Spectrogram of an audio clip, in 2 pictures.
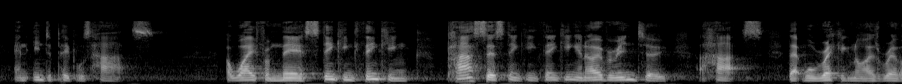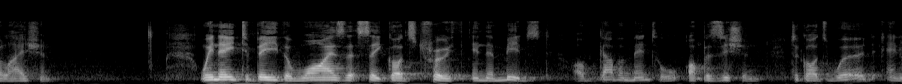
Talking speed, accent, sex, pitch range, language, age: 135 wpm, Australian, male, 95-110 Hz, English, 50-69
